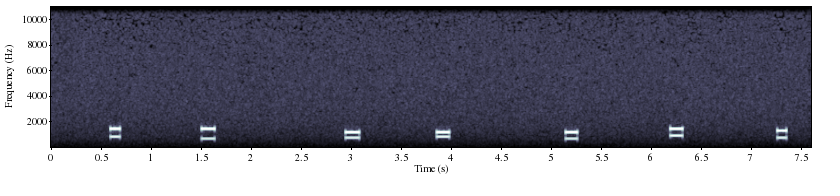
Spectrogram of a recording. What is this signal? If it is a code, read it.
DTMF, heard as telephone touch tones, dialled by hand, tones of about 120 ms. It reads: 9 3 4 7 1 # 5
